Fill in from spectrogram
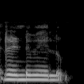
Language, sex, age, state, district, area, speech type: Telugu, female, 30-45, Andhra Pradesh, Vizianagaram, rural, spontaneous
